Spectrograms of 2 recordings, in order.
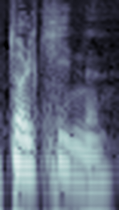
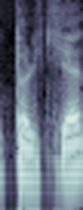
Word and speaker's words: Tolkien: alors on devrait dire talkin en fait on dit souvent tolkien mais on devrait dire talkin si on respecte bien l'accent de cambridge ou oxford comme vous voulez mais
